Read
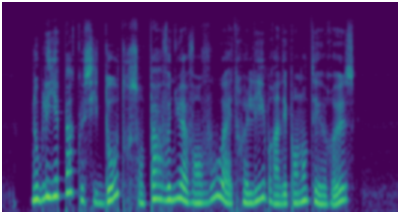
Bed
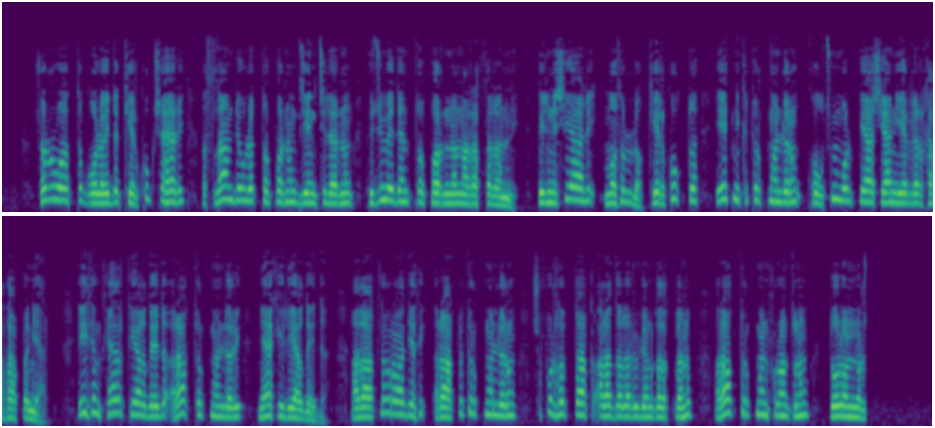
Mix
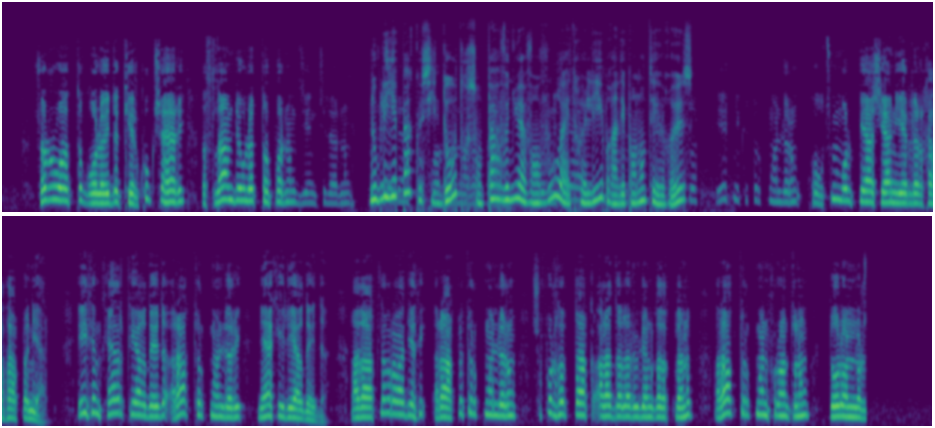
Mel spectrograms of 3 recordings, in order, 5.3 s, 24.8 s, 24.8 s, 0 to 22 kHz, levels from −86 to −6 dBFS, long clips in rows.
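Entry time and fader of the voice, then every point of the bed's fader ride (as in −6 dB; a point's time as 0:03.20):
4.50 s, −3.0 dB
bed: 0:03.64 −1.5 dB
0:04.07 −23.5 dB
0:10.08 −23.5 dB
0:11.37 −2.5 dB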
